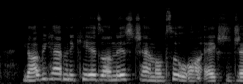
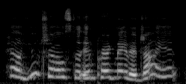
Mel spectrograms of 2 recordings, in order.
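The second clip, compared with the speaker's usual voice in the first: exasperated; 10 semitones higher than usual. Real, not acted. Exasperated high outburst.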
